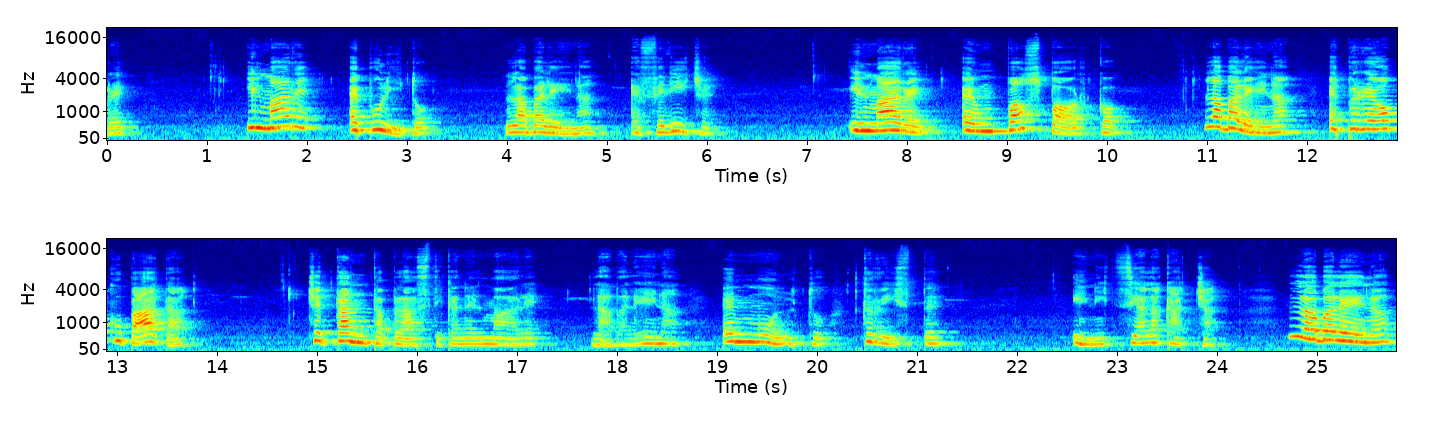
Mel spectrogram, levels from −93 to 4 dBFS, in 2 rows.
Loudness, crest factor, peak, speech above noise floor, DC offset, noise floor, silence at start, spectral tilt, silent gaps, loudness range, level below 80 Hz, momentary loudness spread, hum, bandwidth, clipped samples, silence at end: -20 LUFS; 20 dB; -2 dBFS; 35 dB; under 0.1%; -55 dBFS; 0 s; -5.5 dB/octave; none; 11 LU; -58 dBFS; 19 LU; none; 14 kHz; under 0.1%; 0 s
